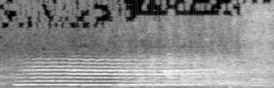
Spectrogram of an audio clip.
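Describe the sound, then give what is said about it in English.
An electronic instrument mimics a mosquito with a steady, thin buzzing whine held for about two seconds, fairly loud, then dissolving into a brief noisy hiss. “Mosquito.”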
